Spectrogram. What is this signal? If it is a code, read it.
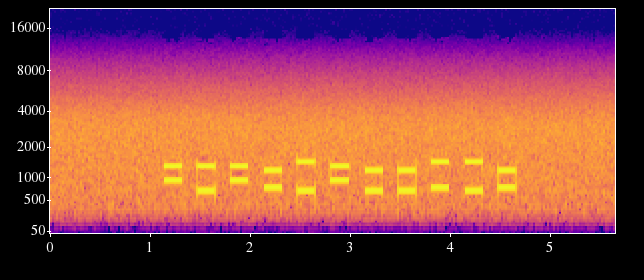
DTMF, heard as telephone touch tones, dialled by machine, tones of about 180 ms, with phone line noise. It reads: 02043011634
